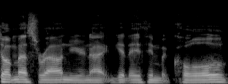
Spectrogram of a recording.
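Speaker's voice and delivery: normal talking voice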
